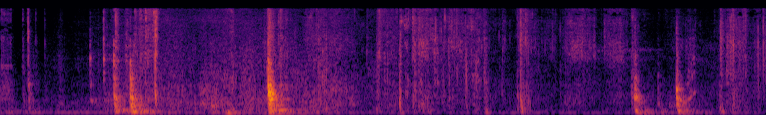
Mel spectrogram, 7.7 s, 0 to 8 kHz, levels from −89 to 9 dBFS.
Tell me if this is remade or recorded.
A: remade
